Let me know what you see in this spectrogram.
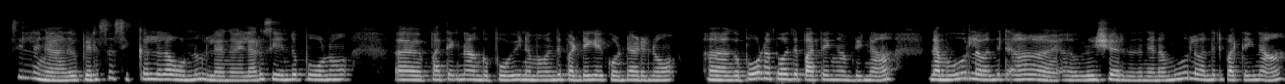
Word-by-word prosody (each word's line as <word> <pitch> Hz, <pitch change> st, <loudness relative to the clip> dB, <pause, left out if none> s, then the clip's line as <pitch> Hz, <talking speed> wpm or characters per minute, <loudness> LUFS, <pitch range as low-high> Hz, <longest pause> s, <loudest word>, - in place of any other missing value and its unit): சில்லைங்க. 280 Hz, -, -1 dB
அது 190 Hz, +1 st, 0 dB
பெருசா 225 Hz, +6 st, -1 dB
சிக்கல்லலாம் 235 Hz, -1 st, 0 dB
ஒண்ணும் 220 Hz, +4 st, +1 dB
இல்லங்க. 190 Hz, -2 st, 0 dB
எல்லாரும் 200 Hz, +5 st, -1 dB
சேர்ந்து 225 Hz, 0 st, +2 dB
போனோம், 220 Hz, 0 st, +1 dB, 0.5 s
அ -, -, +4 dB, 0.3 s
பார்த்தீங்கன்னா 220 Hz, +1 st, -1 dB
அங்கே 205 Hz, -1 st, 0 dB
போய் 205 Hz, +1 st, +2 dB
நம்ம 200 Hz, -1 st, +2 dB
வந்து 210 Hz, +2 st, +1 dB
பண்டிகையை 210 Hz, +1 st, +2 dB
கொண்டாடணும். 200 Hz, 0 st, 0 dB, 0.4 s
அ -, -, +3 dB, 0.2 s
அங்க 200 Hz, 0 st, +1 dB
போன 270 Hz, +2 st, +3 dB
போது 240 Hz, -1 st, +3 dB
பார்த்தீங்க 215 Hz, +1 st, 0 dB
அப்டின்னா, 200 Hz, 0 st, -1 dB, 0.6 s
நம்ம 215 Hz, 0 st, +5 dB
ஊருல 265 Hz, -2 st, 0 dB
வந்துட்டு 220 Hz, +1 st, -2 dB
அ -, -, +1 dB, 0.6 s
ஒரு 200 Hz, +1 st, 0 dB
விஷயம் 215 Hz, +1 st, +2 dB
இருந்ததுங்க. 190 Hz, -1 st, -3 dB
நம்ம 205 Hz, +4 st, 0 dB
ஊருல 270 Hz, -3 st, -2 dB
வந்துட்டு 220 Hz, +1 st, -2 dB
பார்த்தீங்கன்னா, 210 Hz, -1 st, -1 dB
215 Hz, 160 wpm, -23 LUFS, 200-230 Hz, 0.6 s, நம்ம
